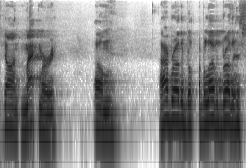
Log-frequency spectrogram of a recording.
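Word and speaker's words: MacMurray: in the back and that's the proper way to say his name is John Mack Murry our brother beloved brother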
